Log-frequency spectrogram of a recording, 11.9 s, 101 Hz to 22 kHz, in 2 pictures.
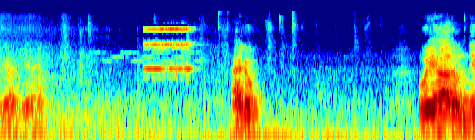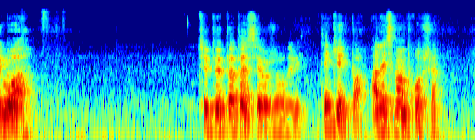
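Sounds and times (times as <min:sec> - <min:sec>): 
telephone ringing with a bright electronic trill: 0:01.2 - 0:02.6
speech: 0:02.9 - 0:03.4, 0:05.2 - 0:06.4, 0:08.5 - 0:11.5.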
